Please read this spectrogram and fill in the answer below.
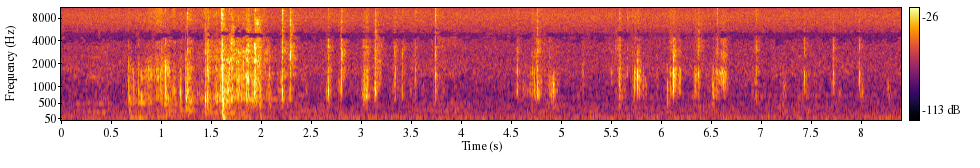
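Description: Faint pages of a paperback book being flicked through by thumb: a soft rustle in the first couple of seconds, then a long run of small quick ticks as the page edges snap past.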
